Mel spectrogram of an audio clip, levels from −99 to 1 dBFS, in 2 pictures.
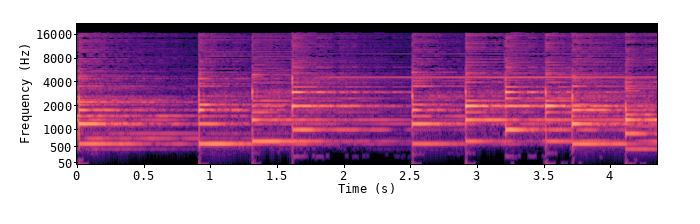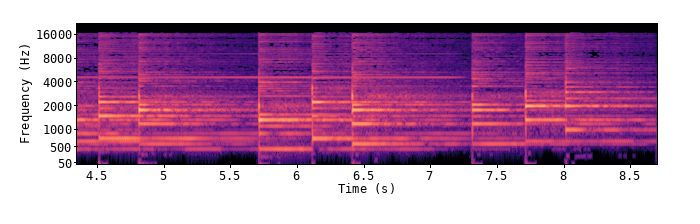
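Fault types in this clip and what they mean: Feedback whistle: a thin, steady tone at 4.6 kHz sits roughly 20 dB below the main sound from 1.74 s to 7.31 s, swelling and fading slowly in level, likely from a loudspeaker-to-microphone loop held just at the edge of feedback so that one frequency rings without growing. On a spectrogram it appears as a narrow horizontal line at 4.6 kHz across that span. On the waveform it is faint, at most a fine fuzz on the trace.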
